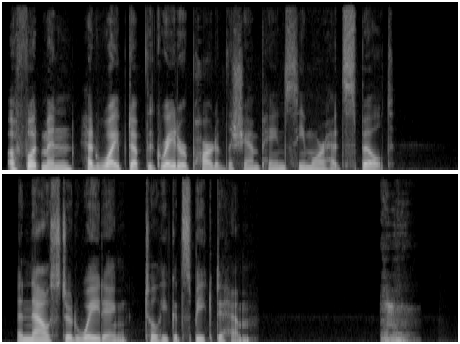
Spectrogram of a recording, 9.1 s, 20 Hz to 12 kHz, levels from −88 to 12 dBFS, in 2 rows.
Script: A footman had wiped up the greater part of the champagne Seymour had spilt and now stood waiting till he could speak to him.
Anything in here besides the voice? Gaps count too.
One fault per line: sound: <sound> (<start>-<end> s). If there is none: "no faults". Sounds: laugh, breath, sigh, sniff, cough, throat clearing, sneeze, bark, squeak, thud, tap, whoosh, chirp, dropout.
sound: throat clearing (8.3-8.8 s)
